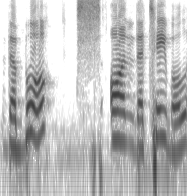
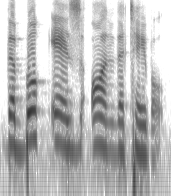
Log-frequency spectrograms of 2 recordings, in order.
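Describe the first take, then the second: First: 'Book is' is shortened to 'book's'. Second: 'Book is' is said as two full words. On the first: The speaker calls it right. "should answer" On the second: The speaker calls it wrong. "and not"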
